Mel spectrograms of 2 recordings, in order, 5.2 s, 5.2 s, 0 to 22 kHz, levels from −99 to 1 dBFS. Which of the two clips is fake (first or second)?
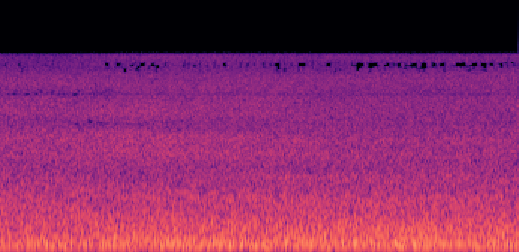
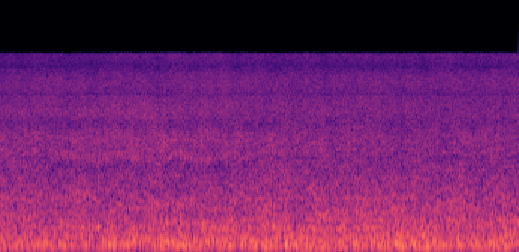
second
